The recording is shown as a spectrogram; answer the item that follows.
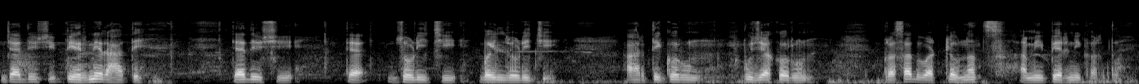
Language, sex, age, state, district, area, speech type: Marathi, male, 45-60, Maharashtra, Amravati, rural, spontaneous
